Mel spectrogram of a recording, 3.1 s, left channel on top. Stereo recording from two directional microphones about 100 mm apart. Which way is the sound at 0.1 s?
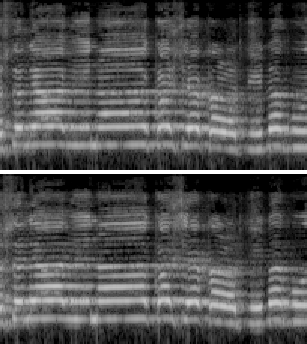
10° right (ahead or behind).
